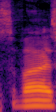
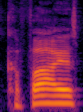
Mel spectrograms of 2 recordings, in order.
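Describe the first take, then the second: First: The name begins with an S sound. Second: The name begins with a K sound. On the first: This is how the speaker has said it since first reading it. "but I pronounce it Sophias" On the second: This is the official pronunciation. "which is pronounced Caphias"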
